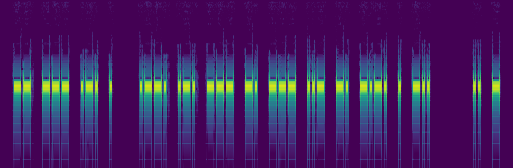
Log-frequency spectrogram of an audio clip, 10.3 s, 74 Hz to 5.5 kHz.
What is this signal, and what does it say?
Morse code, heard as a keyed tone, about 25 wpm, spaced as for 20 wpm, 600 Hz. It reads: MORE PRONOUNCED IT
